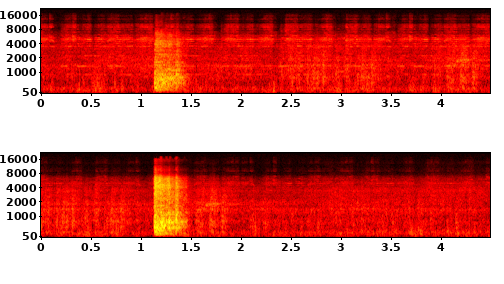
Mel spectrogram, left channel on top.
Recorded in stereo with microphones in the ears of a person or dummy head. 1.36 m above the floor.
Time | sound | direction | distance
1.1 | a gunshot | 70° right (ahead or behind) | 0.6 m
